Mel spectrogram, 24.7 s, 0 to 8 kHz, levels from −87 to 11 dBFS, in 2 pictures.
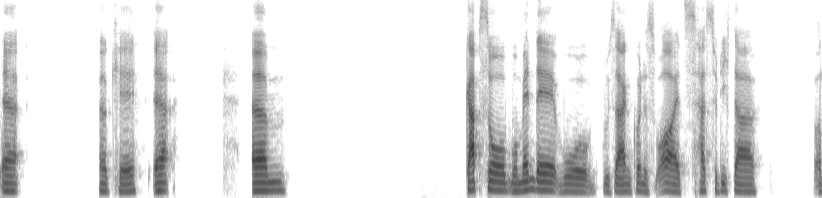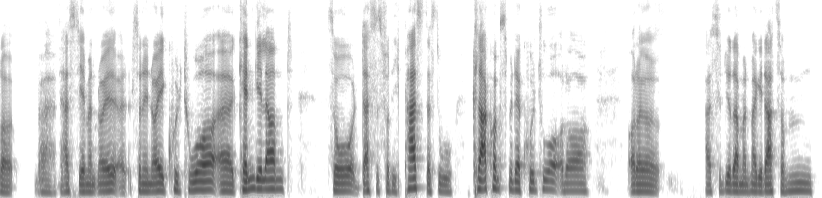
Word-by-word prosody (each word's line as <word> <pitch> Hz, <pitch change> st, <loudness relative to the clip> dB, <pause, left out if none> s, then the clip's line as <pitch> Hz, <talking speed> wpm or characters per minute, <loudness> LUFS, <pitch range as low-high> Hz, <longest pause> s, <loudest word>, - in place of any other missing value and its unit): Ja. 115 Hz, -1 st, +1 dB, 1.2 s
Okay, 110 Hz, 0 st, -2 dB, 0.3 s
ja. 120 Hz, 0 st, +3 dB, 1.3 s
Ähm 120 Hz, 0 st, +4 dB, 2.7 s
Gab's -, -, +6 dB
so 125 Hz, -2 st, +4 dB
Momente, 125 Hz, +1 st, +3 dB
wo 105 Hz, -3 st, -1 dB
du 105 Hz, -, -7 dB
sagen 105 Hz, 0 st, +1 dB
konntest: 110 Hz, -5 st, -6 dB
Woah, 110 Hz, +3 st, +3 dB
jetzt 100 Hz, -, -7 dB
hast 115 Hz, 0 st, -5 dB
du -, -, -6 dB
dich 110 Hz, -2 st, -9 dB
da 105 Hz, -3 st, 0 dB, 0.8 s
oder 95 Hz, -5 st, -4 dB, 0.3 s
we 95 Hz, -2 st, -12 dB
hast 105 Hz, -1 st, -7 dB
jemand 105 Hz, -1 st, -2 dB
neu 110 Hz, +1 st, 0 dB
so 115 Hz, -, -7 dB
'ne 110 Hz, -1 st, -1 dB
neue 110 Hz, +1 st, +3 dB
Kultur, 130 Hz, +3 st, +2 dB
äh, 110 Hz, -1 st, +1 dB
kennengelernt? 140 Hz, 0 st, +3 dB, 0.5 s
So, 115 Hz, -1 st, 0 dB
dass 80 Hz, -, -5 dB
es -, -, -13 dB
für -, -, -7 dB
dich 105 Hz, -2 st, -12 dB
passt, 150 Hz, -1 st, +3 dB
dass 105 Hz, -, -5 dB
du 100 Hz, -3 st, -8 dB, 0.3 s
klarkommst 145 Hz, +2 st, +3 dB
mit 135 Hz, -1 st, -6 dB
der 125 Hz, -, +4 dB
Kultur 130 Hz, +1 st, -4 dB
oder 115 Hz, 0 st, -5 dB, 0.6 s
oder 105 Hz, -3 st, -2 dB, 0.7 s
hast 105 Hz, +3 st, -10 dB
du -, -, -12 dB
dir 115 Hz, +1 st, -2 dB
da 110 Hz, -1 st, +2 dB
manchmal 105 Hz, 0 st, -3 dB
gedacht 105 Hz, 0 st, +1 dB
so: 105 Hz, -, -6 dB
„Mhm, 115 Hz, +1 st, -7 dB
115 Hz, 120 wpm, -24 LUFS, 105-120 Hz, 2.7 s, Gab's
